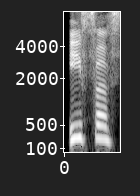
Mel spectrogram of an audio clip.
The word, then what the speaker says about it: Aoife: I loved Aoife. Aoife from Instructions from a Heatwave. Am I saying her name right? – That's right. Aoife.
